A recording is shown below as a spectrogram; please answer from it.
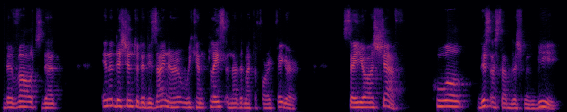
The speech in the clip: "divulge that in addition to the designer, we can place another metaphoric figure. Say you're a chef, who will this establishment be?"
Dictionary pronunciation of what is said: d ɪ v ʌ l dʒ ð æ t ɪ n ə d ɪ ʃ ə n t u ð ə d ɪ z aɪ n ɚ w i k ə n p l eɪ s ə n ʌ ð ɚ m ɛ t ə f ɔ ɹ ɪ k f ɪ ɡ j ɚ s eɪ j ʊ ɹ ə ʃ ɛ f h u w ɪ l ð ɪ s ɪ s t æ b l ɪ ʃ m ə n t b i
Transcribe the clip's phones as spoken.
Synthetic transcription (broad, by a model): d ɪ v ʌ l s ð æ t ɪ n ə d ɪ ʃ ə n t u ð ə d ɪ z aɪ n ɚ w i k ə n p l eɪ s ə n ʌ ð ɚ m ɛ t ə f ɔ ɹ ɪ k f ɪ ɡ j ɚ s eɪ j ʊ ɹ ə ʃ ɛ f h u w ɪ l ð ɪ s ɪ s t æ b l ɪ ʃ m ə n t b i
